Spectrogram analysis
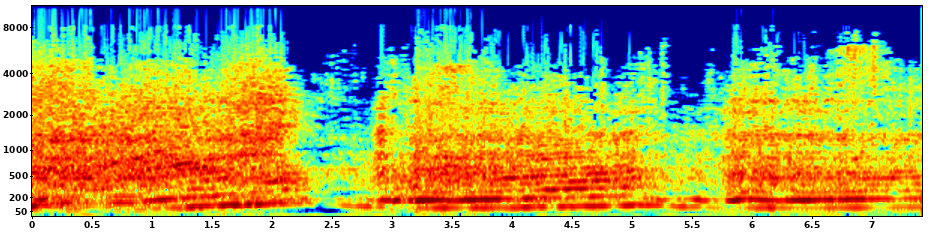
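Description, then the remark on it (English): A getaway car's engine roars, revving hard as it accelerates, drops off briefly as if shifting gears, then surges again with a loud, steady growl. “Shut your mouth and step on the gas. Step on it, I said.”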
